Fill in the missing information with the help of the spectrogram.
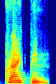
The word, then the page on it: crankpin: Indian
